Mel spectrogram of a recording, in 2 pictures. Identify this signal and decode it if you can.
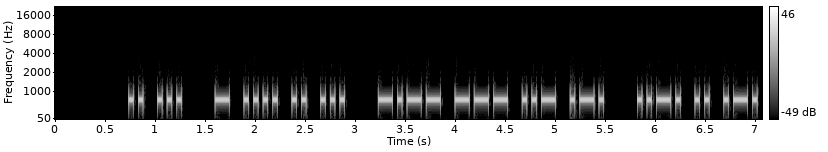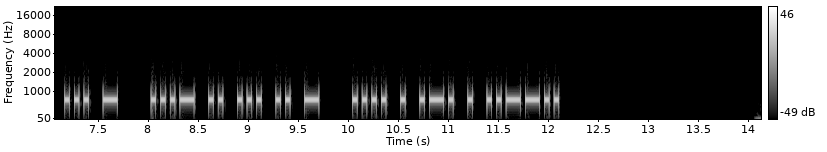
Morse code, heard as a keyed tone, about 25 wpm, 700 Hz. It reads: IS THIS YOUR FIRST VISIT HERE?
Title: Sentences from Top 1000 Words - Review Part 6 - 25wpm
